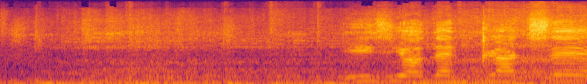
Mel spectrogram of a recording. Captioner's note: car revs noisily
